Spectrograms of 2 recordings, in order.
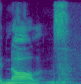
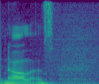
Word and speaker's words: New Orleans: It's New Orleans or New Orleans. No. New Orleans. We do have a draw, so it does sound like Lawlins, if you say it like that.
